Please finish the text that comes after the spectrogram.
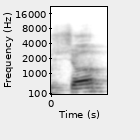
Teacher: तालव्य स में जिह्वा तालु को छूती है।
